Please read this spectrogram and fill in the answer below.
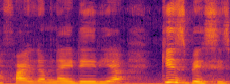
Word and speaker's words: Cnidaria: ठीक है, दूसरा नाम है नाइडेरिया, सी से स्टार्ट होता है, CNIDARIAS। नाइडेरिया सी साइलेंट है।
